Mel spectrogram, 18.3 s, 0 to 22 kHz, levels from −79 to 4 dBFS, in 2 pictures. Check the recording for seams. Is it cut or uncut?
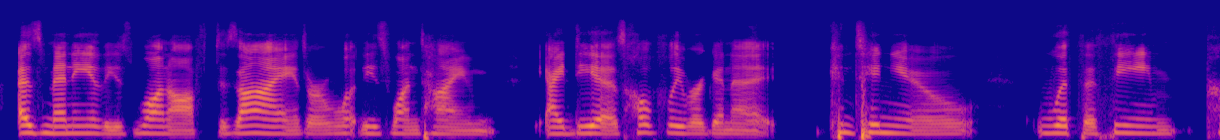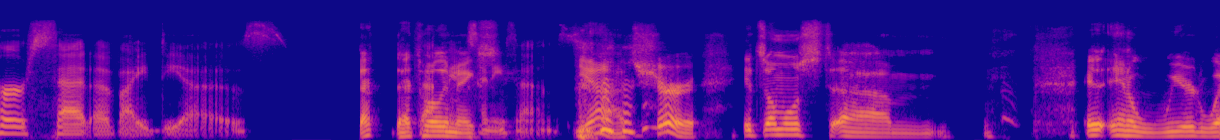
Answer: uncut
